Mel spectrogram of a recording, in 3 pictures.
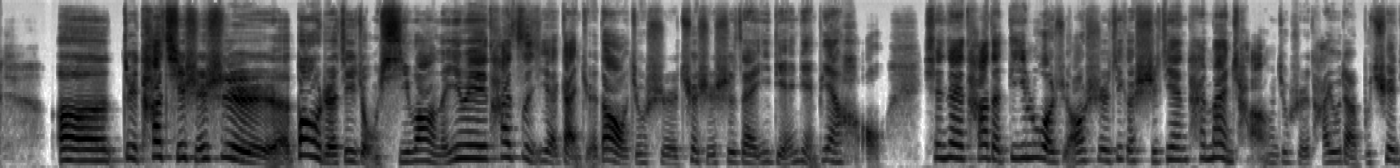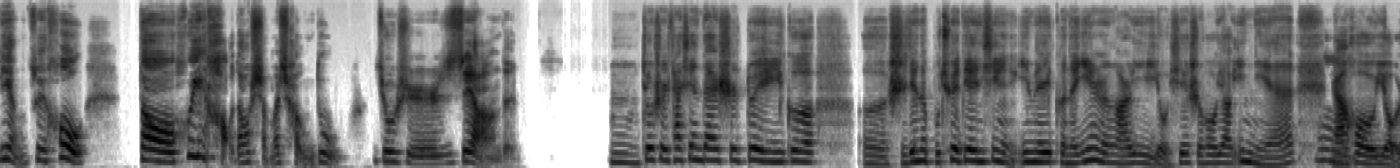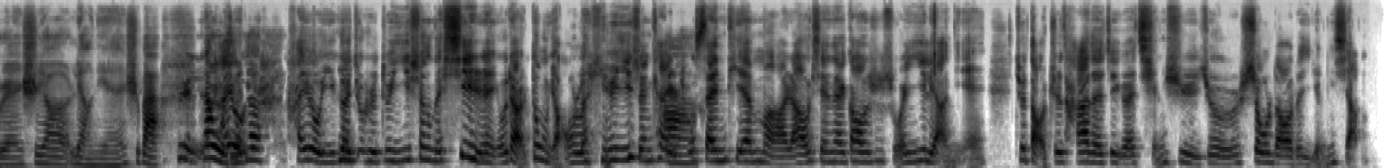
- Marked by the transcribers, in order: "确定" said as "确电"; chuckle
- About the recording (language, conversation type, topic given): Chinese, advice, 我该如何陪伴伴侣走出低落情绪？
